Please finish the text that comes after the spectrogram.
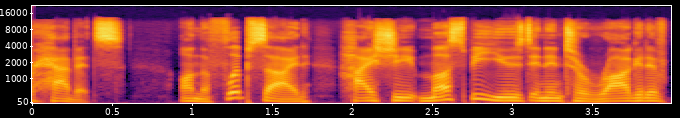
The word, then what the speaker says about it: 还是: The incorrect version of his sentence uses huozhe, but he was asking me a question. He wanted me to choose. The correct way to say it uses haishi. You're asking a question, so you have to use the question word for or.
